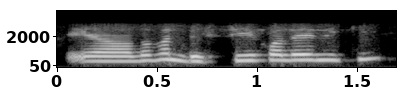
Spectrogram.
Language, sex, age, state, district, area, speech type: Assamese, female, 18-30, Assam, Kamrup Metropolitan, urban, conversation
